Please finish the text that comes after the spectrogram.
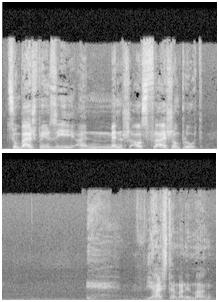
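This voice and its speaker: A man acting a pensive, insistent narrator figure in a 1950s radio play, declaiming and asking probing questions with hesitant pauses. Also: mid-range voice, wildly swooping pitch, fairly bright tone, full character voice. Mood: urgent. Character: pensive, insistent male narrator figure who stages the action. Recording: 1950s radio drama recording.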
